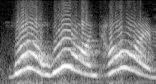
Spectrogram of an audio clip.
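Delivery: very loud, high, slow shout; loud obnoxious guy. Retold or imitated. Latecomer dad loudly cheering at the theatre door, shouting. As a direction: bellow it out like an oblivious loudmouth. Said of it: "he's just like".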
